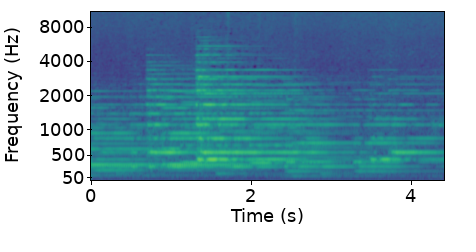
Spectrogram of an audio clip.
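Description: Grand piano playing slow, held chords, with the chord changing several times.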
